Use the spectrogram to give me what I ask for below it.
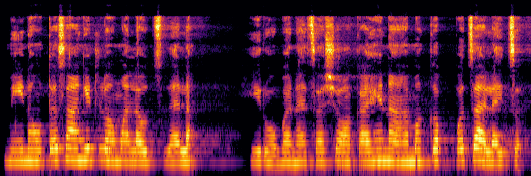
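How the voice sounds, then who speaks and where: A woman's voice: a little high, little pitch movement, normal speed, warm tone, lightly acted. A woman voicing a stubborn, dramatic young woman who sulks and demands in a storybook reading. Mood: sulky. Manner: petulant, demanding.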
